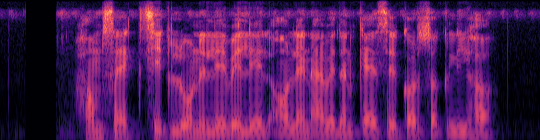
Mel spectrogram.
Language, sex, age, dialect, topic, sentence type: Magahi, male, 18-24, Western, banking, question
